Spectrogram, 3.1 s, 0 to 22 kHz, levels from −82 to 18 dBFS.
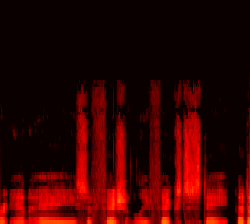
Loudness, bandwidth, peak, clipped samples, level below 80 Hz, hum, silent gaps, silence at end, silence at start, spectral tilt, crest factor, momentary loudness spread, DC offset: -38 LUFS; 14 kHz; -20 dBFS; under 0.1%; -62 dBFS; none; 2.87-2.91 s; 0 s; 0 s; -4 dB/octave; 16 dB; 7 LU; under 0.1%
